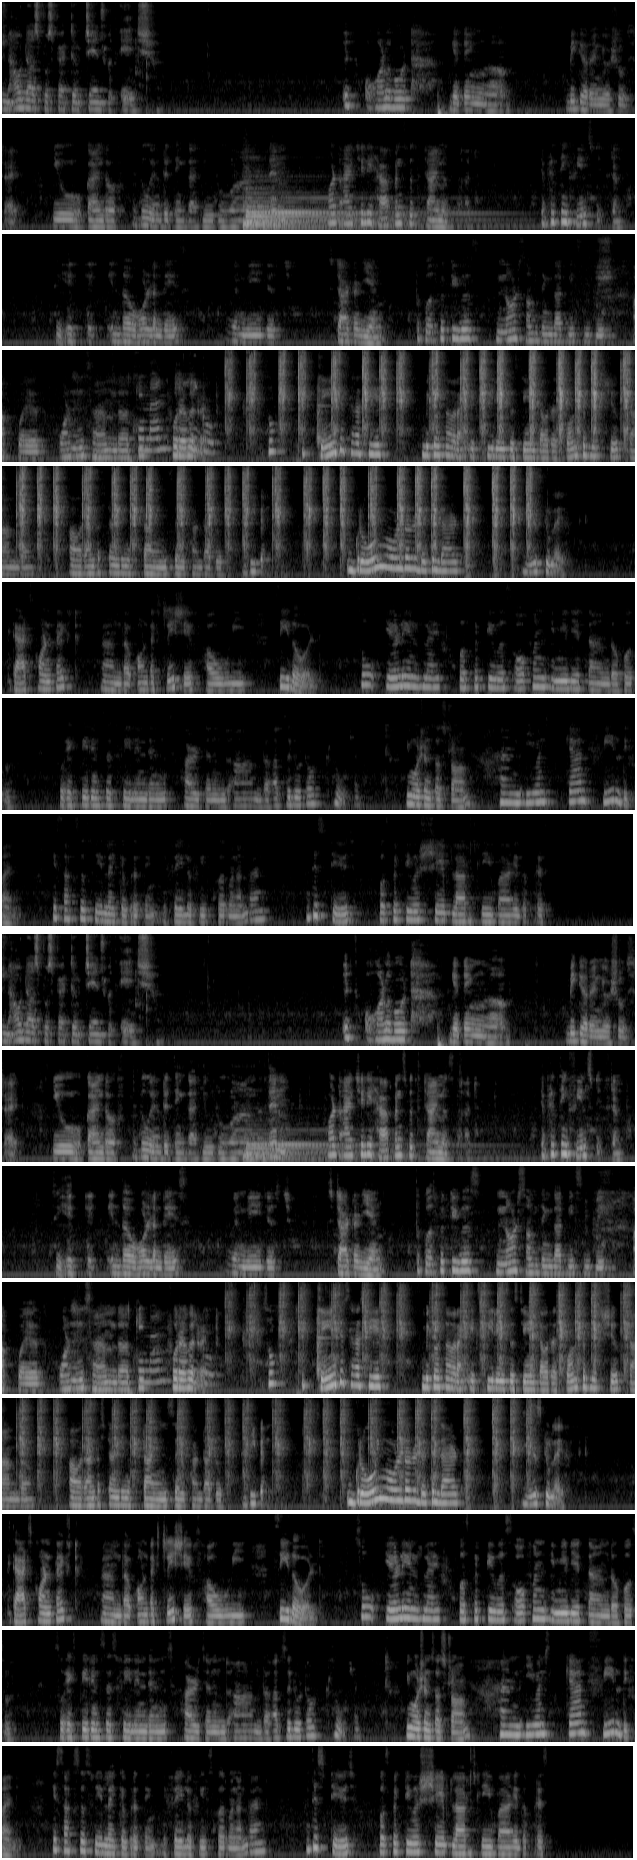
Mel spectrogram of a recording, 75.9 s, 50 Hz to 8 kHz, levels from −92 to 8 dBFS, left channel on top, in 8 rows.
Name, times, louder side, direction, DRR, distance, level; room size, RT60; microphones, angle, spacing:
voice 1, 0.0-2.3, right 2 dB, 15° right, 0.6 m, -48 dB
voice 2, 5.1-7.6 8.5-9.7 10.3-13.8 14.4-16.5 17.6-18.8 19.8-21.7 22.4-23.3 24.0-24.7 25.2-26.1 26.4-30.7 30.9-31.6 32.1-38.5 39.0-41.3 41.6-42.0 43.2-44.9 45.8-46.5 47.6-48.5 49.0-51.1 51.6-52.2 52.9-54.1 54.3-57.1 57.8-62.4 63.0-66.8 67.2-70.4 71.0-71.7 72.1-74.6, right 5 dB, 85° right, 0.4 m, -42 dB
sound 1, 13.1-16.7, left 3 dB, 50° left, 0.4 m, -46 dB
sound 2, 28.0-28.1 30.5-32.3 32.6-33.1 33.4-33.6 33.9-34.5 34.9-35.1 35.4-36.0 36.4-36.5 36.8-37.4 37.8-37.9 38.2-38.9 39.2-39.3 39.6-40.3 40.6-40.7 41.0-41.7 42.0-42.2 42.5-43.2 43.5-43.6 43.9-44.5 44.9-45.0 45.3-46.0, left 6 dB, 30° left, 1.1 m, -40 dB
12.5 x 5.1 x 8.1 m
head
